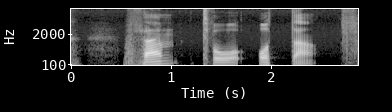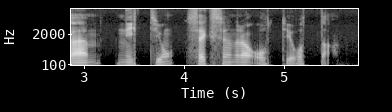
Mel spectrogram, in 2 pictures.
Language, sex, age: Swedish, male, 25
